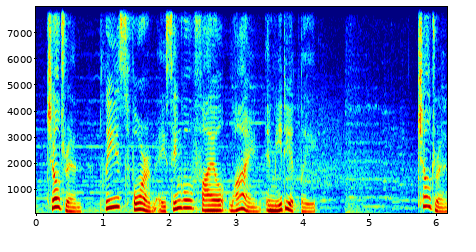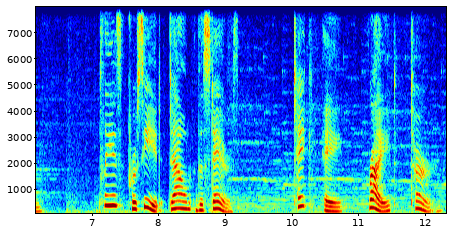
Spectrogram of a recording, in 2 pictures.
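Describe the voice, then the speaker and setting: A put-on, robotic, female-sounding character voice at a medium pitch, calm in tone, very slow with long, frequent pauses and very wide pitch swings, over clear music in the background. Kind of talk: instructional. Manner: calm, even, mechanical.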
